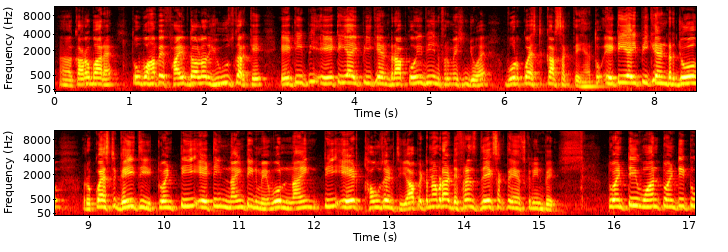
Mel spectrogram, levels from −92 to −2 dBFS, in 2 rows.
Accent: native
